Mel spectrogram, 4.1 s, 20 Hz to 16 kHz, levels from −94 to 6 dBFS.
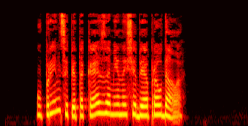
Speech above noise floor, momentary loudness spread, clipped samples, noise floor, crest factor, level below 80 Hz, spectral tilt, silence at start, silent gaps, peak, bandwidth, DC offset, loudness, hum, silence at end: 64 dB; 8 LU; under 0.1%; -86 dBFS; 16 dB; -66 dBFS; -3.5 dB/octave; 0.6 s; none; -8 dBFS; 12 kHz; under 0.1%; -23 LUFS; none; 1.1 s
